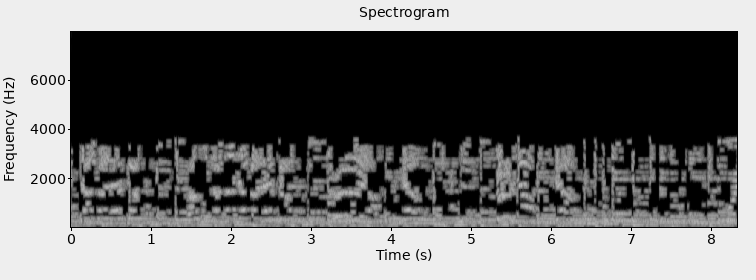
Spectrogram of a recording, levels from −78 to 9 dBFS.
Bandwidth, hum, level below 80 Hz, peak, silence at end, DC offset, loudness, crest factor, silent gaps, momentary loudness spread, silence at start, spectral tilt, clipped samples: 3.9 kHz; none; -38 dBFS; -4 dBFS; 0 s; under 0.1%; -17 LUFS; 14 dB; none; 5 LU; 0 s; -10.5 dB/octave; under 0.1%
